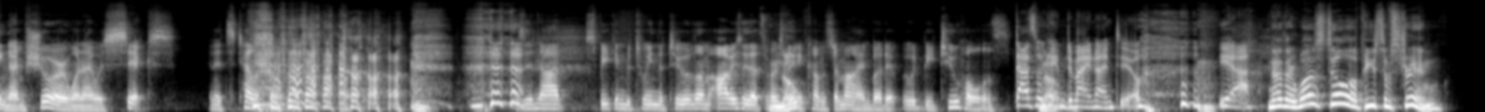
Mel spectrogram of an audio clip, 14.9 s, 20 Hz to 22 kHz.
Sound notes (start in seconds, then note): 2.5 others laughing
